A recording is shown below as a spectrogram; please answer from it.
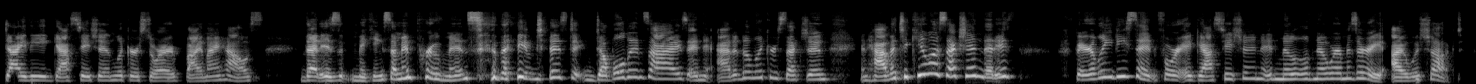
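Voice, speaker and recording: A woman's voice: fairly high pitch, animated, normal speed, sharp tone. A woman co-hosting a podcast in casual chat, rambling and laughing often. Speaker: podcast co-host.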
